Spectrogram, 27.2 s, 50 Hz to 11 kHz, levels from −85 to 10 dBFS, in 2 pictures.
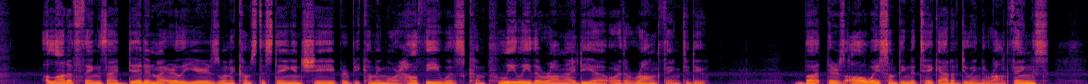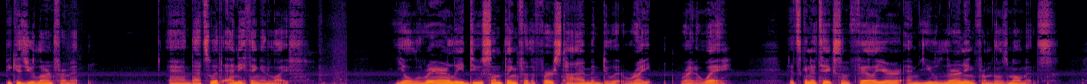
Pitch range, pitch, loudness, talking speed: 95-125 Hz, 105 Hz, -22 LUFS, 175 wpm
